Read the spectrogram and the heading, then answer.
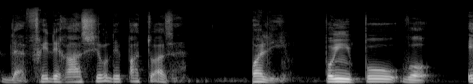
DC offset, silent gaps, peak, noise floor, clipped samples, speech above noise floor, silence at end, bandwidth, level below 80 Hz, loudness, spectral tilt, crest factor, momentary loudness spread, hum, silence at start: under 0.1%; none; -4 dBFS; -58 dBFS; under 0.1%; 36 dB; 0 s; 14.5 kHz; -70 dBFS; -22 LUFS; -6 dB/octave; 20 dB; 16 LU; none; 0 s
